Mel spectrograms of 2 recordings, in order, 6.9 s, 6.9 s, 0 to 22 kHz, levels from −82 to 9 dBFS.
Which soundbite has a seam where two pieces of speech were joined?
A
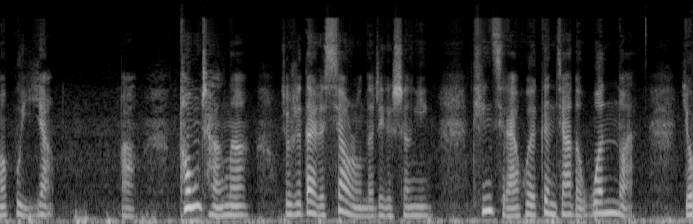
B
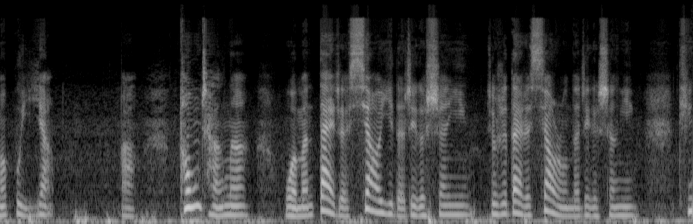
A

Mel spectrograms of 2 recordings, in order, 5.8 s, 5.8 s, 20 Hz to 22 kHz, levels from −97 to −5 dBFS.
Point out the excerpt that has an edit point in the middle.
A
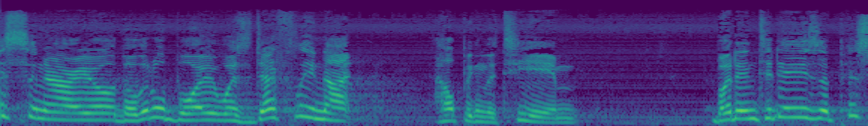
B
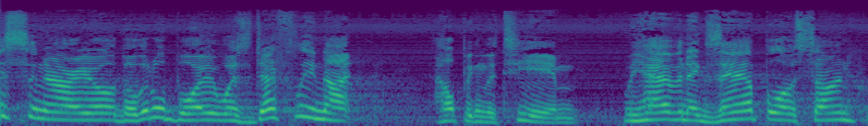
B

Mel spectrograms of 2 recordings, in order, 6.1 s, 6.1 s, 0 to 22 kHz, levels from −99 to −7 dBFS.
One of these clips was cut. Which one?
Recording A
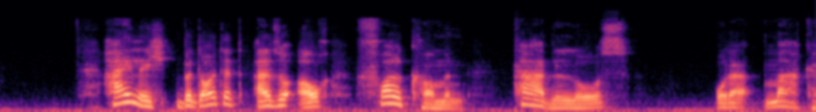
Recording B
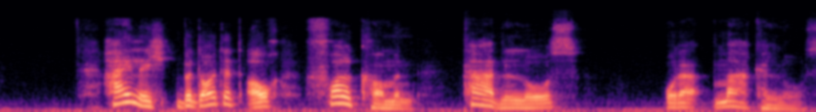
B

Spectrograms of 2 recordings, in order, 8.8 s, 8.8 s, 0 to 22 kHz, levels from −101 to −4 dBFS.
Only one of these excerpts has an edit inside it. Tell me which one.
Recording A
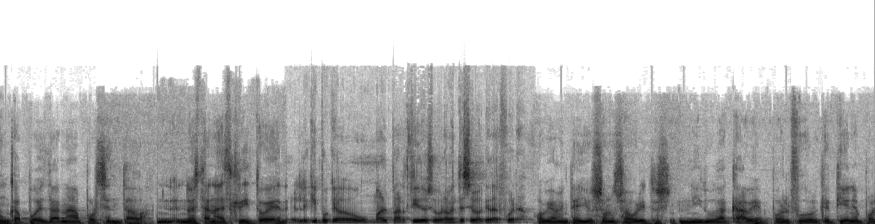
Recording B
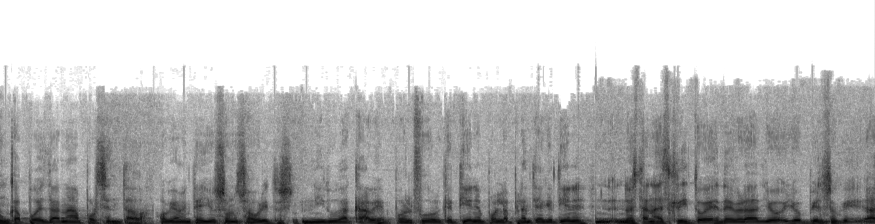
A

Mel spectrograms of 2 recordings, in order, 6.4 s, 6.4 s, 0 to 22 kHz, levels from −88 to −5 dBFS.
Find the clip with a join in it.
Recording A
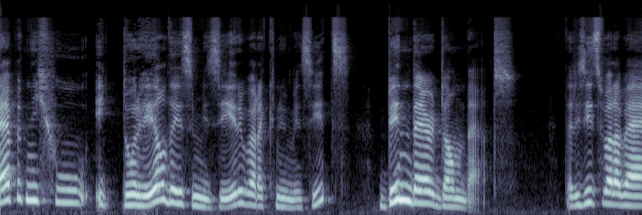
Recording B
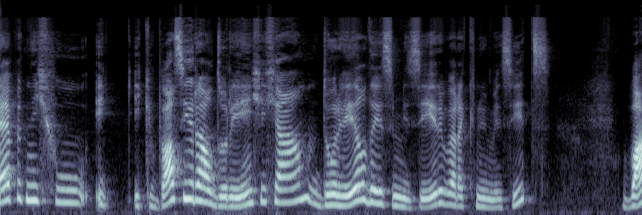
A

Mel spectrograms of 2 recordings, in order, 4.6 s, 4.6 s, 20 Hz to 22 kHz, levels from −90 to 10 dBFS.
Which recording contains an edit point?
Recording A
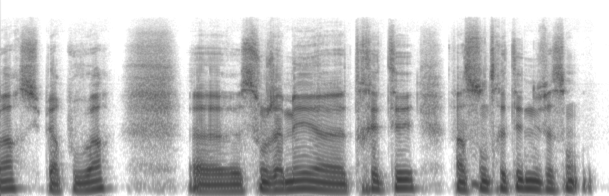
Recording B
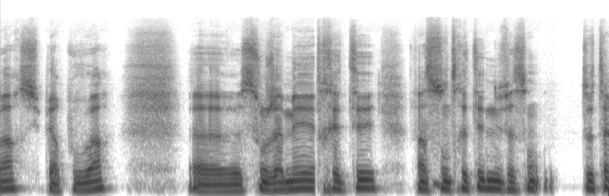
B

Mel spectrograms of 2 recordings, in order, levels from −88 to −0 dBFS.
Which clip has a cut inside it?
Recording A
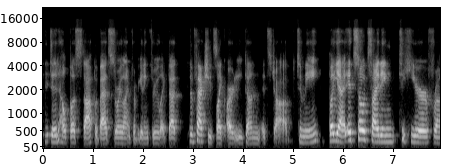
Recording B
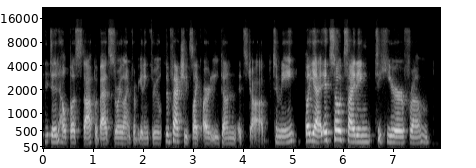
B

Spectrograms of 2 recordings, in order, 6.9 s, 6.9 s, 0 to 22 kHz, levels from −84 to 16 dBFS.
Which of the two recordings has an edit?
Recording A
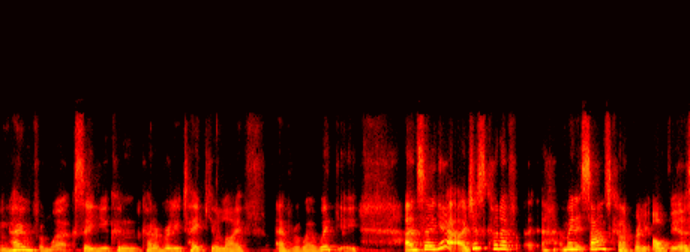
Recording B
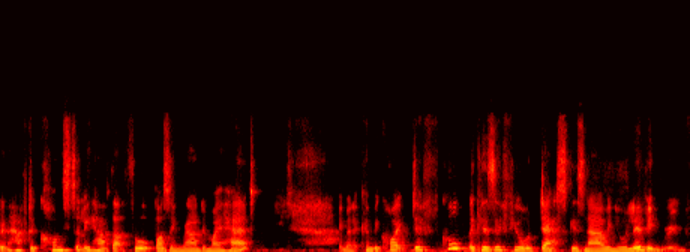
B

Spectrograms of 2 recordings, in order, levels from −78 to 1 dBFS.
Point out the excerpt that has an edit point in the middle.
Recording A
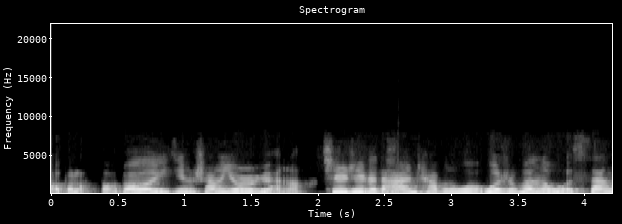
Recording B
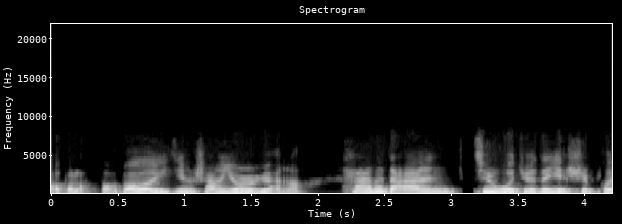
A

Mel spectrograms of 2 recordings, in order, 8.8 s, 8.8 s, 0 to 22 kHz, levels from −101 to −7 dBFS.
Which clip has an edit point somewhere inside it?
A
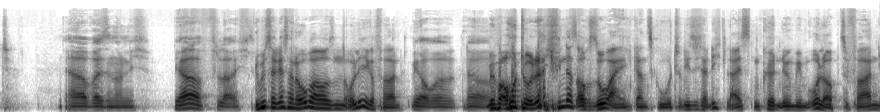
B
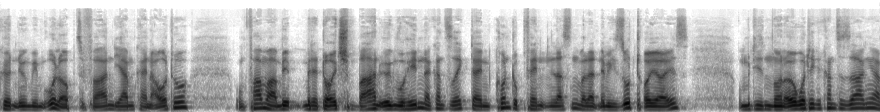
A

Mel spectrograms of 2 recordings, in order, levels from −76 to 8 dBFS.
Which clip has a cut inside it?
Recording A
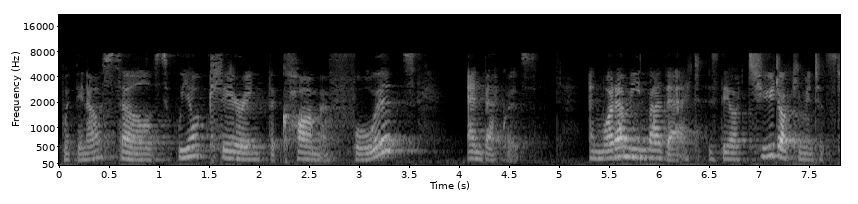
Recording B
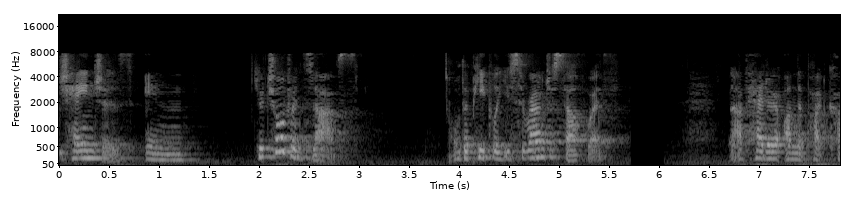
B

